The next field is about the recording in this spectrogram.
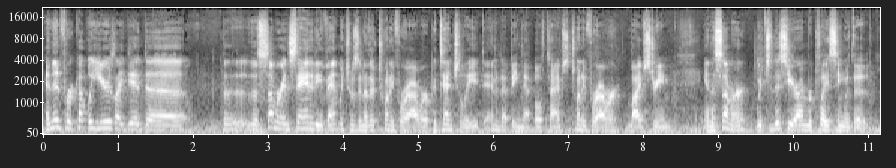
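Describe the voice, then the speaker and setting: A man's voice: on the high side, brisk, background noise. A man casually chatting on a live stream as he plays a role-playing game, in a hesitant, rambling way. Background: video game audio.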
